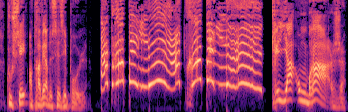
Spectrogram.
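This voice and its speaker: A man reading an audiobook aloud in an expressive, dramatic way. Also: fairly high pitch, slightly rough, dry recording, clean studio sound. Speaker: audiobook reader. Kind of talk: audiobook narration.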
